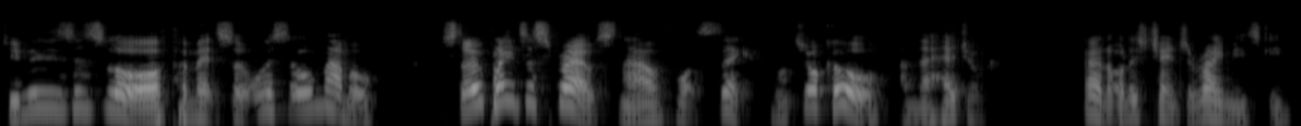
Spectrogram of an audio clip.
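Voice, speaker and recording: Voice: mid-range voice, sing-song, moderate pace, no room sound. A streamer reading comic verse live in an amused, lilting singsong, with chatty asides.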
